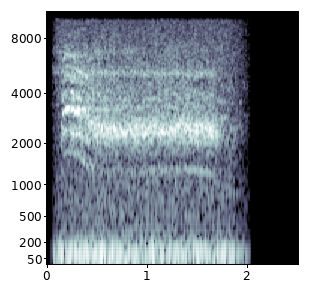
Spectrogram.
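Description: A single hoarse, drawn-out scream from a Red-tailed hawk, held about a second and a half and sagging slightly in pitch, over a low rumble of wind.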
